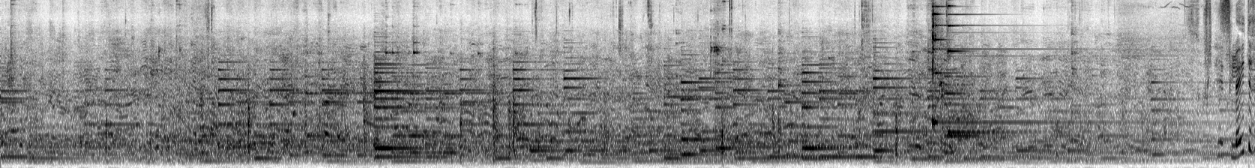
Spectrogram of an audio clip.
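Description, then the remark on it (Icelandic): A pianist plays piano notes steadily beneath a continuous murmur of many voices in a fine restaurant, with occasional bright clinks of glasses cutting through the background chatter. “Við erum stött á fínum veitingastaf þar sem undurfærir tónarir spilaðir á piano en í bland við skvaldur og klingandi glös er kannski svolítið erfitt að heyra hvaða lag píjánuleikarin er að spila.”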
